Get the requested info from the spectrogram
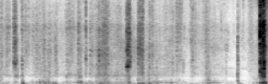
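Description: Scattered soft rustles and crunches of someone moving about in snow, with one sharp knock near the end.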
